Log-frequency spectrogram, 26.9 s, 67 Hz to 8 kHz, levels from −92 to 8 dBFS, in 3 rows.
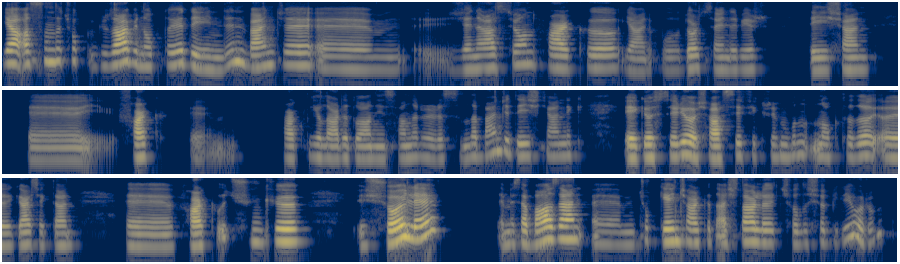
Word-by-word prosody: Ya, 245 Hz, -1 st, +6 dB
aslında 270 Hz, +3 st, -3 dB
çok 280 Hz, -1 st, -16 dB, 0.2 s
güzel 240 Hz, +5 st, +5 dB
bir 245 Hz, -4 st, -9 dB
noktaya 225 Hz, +4 st, -6 dB
değindin. 205 Hz, +7 st, -5 dB
Bence, 220 Hz, +4 st, -1 dB, 0.3 s
eee, 180 Hz, -1 st, -9 dB, 0.8 s
jenerasyon 195 Hz, +6 st, -7 dB
farkı, 190 Hz, 0 st, -2 dB
yani, 160 Hz, -2 st, -11 dB
bu 170 Hz, 0 st, -21 dB
4 190 Hz, 0 st, -5 dB
senede 175 Hz, -1 st, -12 dB
bir 180 Hz, 0 st, -14 dB, 0.4 s
değişen, 175 Hz, +1 st, -7 dB, 0.5 s
eee, 150 Hz, 0 st, -11 dB
fark 180 Hz, -1 st, +1 dB, 0.3 s
eee, -, -, -20 dB, 0.7 s
farklı 170 Hz, +1 st, -9 dB
yıllarda 170 Hz, 0 st, -6 dB
doğan 165 Hz, 0 st, -6 dB
insanlar 170 Hz, +2 st, -13 dB
arasında 165 Hz, +2 st, -14 dB
bence 235 Hz, +2 st, -8 dB
değişkenlik, 190 Hz, +1 st, -10 dB, 0.4 s
eee, 170 Hz, -, +4 dB
gösteriyor. 180 Hz, +2 st, +1 dB
Şahsi 165 Hz, +2 st, -1 dB
fikrim 185 Hz, -2 st, -17 dB
bu 205 Hz, +1 st, -14 dB
noktada, 185 Hz, +2 st, -6 dB
eee, 175 Hz, -1 st, -3 dB
gerçekten, 180 Hz, -1 st, -5 dB, 0.5 s
eee, 165 Hz, -1 st, -6 dB
farklı. 175 Hz, -5 st, +2 dB
Çünkü 220 Hz, +4 st, +3 dB, 0.6 s
şöyle, 245 Hz, +9 st, +9 dB, 0.8 s
eee, -, -, -15 dB
mesela 195 Hz, 0 st, -3 dB
bazen, 250 Hz, +3 st, +7 dB
eee, 185 Hz, -1 st, -13 dB, 0.2 s
çok 235 Hz, 0 st, -18 dB
genç 220 Hz, +1 st, +3 dB
arkadaşlarla 210 Hz, -1 st, -1 dB
çalışabiliyorum. 205 Hz, -, -10 dB
190 Hz, 105 wpm, -25 LUFS, 175-215 Hz, 0.8 s, şöyle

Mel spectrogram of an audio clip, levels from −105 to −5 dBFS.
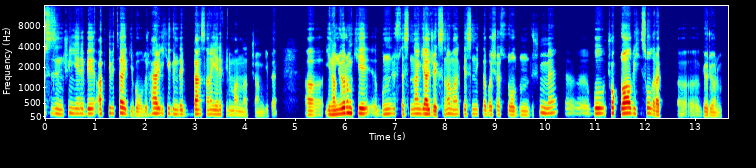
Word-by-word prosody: sizin 160 Hz, -5 st, -8 dB
için 180 Hz, +6 st, -11 dB
yeni 160 Hz, -2 st, -7 dB
bir 160 Hz, 0 st, 0 dB
aktivite 170 Hz, +2 st, +2 dB
gibi 120 Hz, -5 st, -12 dB
olur. 110 Hz, +1 st, -9 dB
Her 170 Hz, +1 st, +4 dB
2 165 Hz, 0 st, -7 dB
günde 145 Hz, -2 st, -5 dB
b -, -, -32 dB
ben 145 Hz, 0 st, +5 dB
sana 145 Hz, -1 st, -8 dB
yeni 140 Hz, -1 st, -4 dB
filmi 130 Hz, -2 st, -13 dB
anlatacağım 105 Hz, -2 st, -16 dB
gibi. 100 Hz, -, -20 dB, 0.6 s
Aaa, 125 Hz, -1 st, -5 dB
inanıyorum 150 Hz, +7 st, +5 dB
ki, 170 Hz, -1 st, +3 dB
ııı, 130 Hz, -, -17 dB
bunun 155 Hz, +2 st, -4 dB
üstesinden 155 Hz, 0 st, -6 dB
geleceksin 150 Hz, -4 st, +4 dB
ama 145 Hz, -2 st, -4 dB
kesinlikle 145 Hz, -1 st, -10 dB
başarısız 130 Hz, 0 st, -9 dB
olduğunu 120 Hz, -2 st, -7 dB
düşünme. 180 Hz, +6 st, -6 dB, 0.2 s
Iıı, 85 Hz, 0 st, -19 dB
bu 170 Hz, 0 st, +4 dB
çok 175 Hz, -1 st, 0 dB
doğal 170 Hz, +1 st, +10 dB
bir 165 Hz, -, -3 dB
his 155 Hz, -, -15 dB
olarak, 135 Hz, -9 st, 0 dB, 0.3 s
ııı, -, -, -20 dB
görüyorum. 105 Hz, -3 st, -8 dB
145 Hz, 165 wpm, -24 LUFS, 125-165 Hz, 0.6 s, doğal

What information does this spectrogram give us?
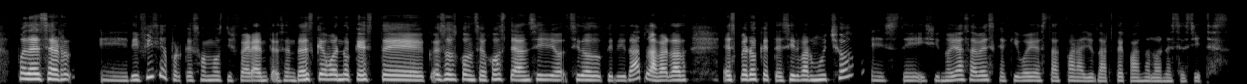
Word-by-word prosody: puede 250 Hz, -1 st, +7 dB
ser, 235 Hz, +1 st, +4 dB, 0.2 s
eh, 190 Hz, -3 st, -8 dB
difícil, 335 Hz, -, -1 dB
porque 190 Hz, -2 st, -7 dB
somos 200 Hz, 0 st, -4 dB
diferentes. 185 Hz, +1 st, 0 dB
Entonces, 205 Hz, +5 st, +2 dB
qué 240 Hz, -, +3 dB
bueno 230 Hz, 0 st, +3 dB
que 220 Hz, -, +4 dB
este 210 Hz, -4 st, +4 dB
esos 230 Hz, -1 st, +1 dB
consejos 220 Hz, 0 st, -1 dB
te 220 Hz, -, 0 dB
han 200 Hz, 0 st, +3 dB
sido 210 Hz, -2 st, -1 dB
sido 210 Hz, -3 st, 0 dB
de 195 Hz, -, +1 dB
utilidad. 190 Hz, +1 st, -2 dB
La 195 Hz, -, +5 dB
verdad, 200 Hz, +2 st, +2 dB, 0.4 s
espero 225 Hz, +3 st, +2 dB
que 220 Hz, -2 st, -3 dB
te 185 Hz, -, -4 dB
sirvan 210 Hz, +2 st, 0 dB
mucho, 225 Hz, -, -1 dB, 0.2 s
este, 180 Hz, -2 st, -11 dB
y 175 Hz, -1 st, -7 dB
si 180 Hz, +1 st, -11 dB
no, 180 Hz, +1 st, -4 dB
ya 215 Hz, +3 st, +1 dB
sabes 205 Hz, -1 st, -2 dB
que 180 Hz, -, -10 dB
aquí 180 Hz, +1 st, -8 dB
voy 180 Hz, +1 st, -3 dB
a -, -, -2 dB
estar 175 Hz, -1 st, -7 dB
para 175 Hz, -1 st, -6 dB
ayudarte 160 Hz, +2 st, -6 dB
cuando 165 Hz, 0 st, -6 dB
lo 155 Hz, -1 st, -7 dB
necesites. 155 Hz, -1 st, -12 dB
200 Hz, 205 wpm, -22 LUFS, 180-220 Hz, 0.4 s, puede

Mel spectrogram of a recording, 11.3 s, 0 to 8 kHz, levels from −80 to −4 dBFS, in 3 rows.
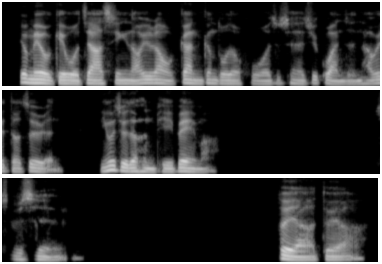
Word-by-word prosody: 又 145 Hz, -, +3 dB
没 130 Hz, -2 st, +5 dB
有 120 Hz, -3 st, +7 dB
给 110 Hz, +3 st, +1 dB
我 105 Hz, -2 st, +4 dB
加 110 Hz, +2 st, +3 dB
薪， 110 Hz, +1 st, -2 dB
然 105 Hz, -, 0 dB
后 110 Hz, -, +1 dB
又 120 Hz, -, +2 dB
让 120 Hz, -2 st, +1 dB
我 100 Hz, -, -4 dB
干 115 Hz, +1 st, 0 dB
更 120 Hz, +2 st, -4 dB
多 110 Hz, -1 st, -2 dB
的 105 Hz, -1 st, -2 dB
活， 100 Hz, -1 st, -7 dB
就 105 Hz, +2 st, -10 dB
是 120 Hz, +3 st, -6 dB
还 110 Hz, -, -5 dB
要 -, -, -4 dB
去 110 Hz, +4 st, -6 dB
管 95 Hz, -4 st, -2 dB
人， 100 Hz, 0 st, -6 dB
还 105 Hz, 0 st, -5 dB
会 120 Hz, -, -1 dB
得 105 Hz, -3 st, -5 dB
罪 115 Hz, +4 st, -2 dB
人。” 105 Hz, -1 st, -4 dB, 0.4 s
你 125 Hz, -, -1 dB
会 160 Hz, -, +5 dB
觉 130 Hz, -6 st, +3 dB
得 115 Hz, -, +4 dB
很 105 Hz, -3 st, -1 dB
疲 105 Hz, 0 st, -2 dB
惫 115 Hz, -1 st, +3 dB
吗？ 100 Hz, +5 st, -7 dB, 1.6 s
是 -, -, -11 dB
不 110 Hz, -, -7 dB
是？ 110 Hz, +1 st, 0 dB, 0.3 s
嗯。 145 Hz, 0 st, -21 dB, 2.0 s
对 110 Hz, -, +7 dB
啊， 100 Hz, 0 st, +2 dB
对 105 Hz, -1 st, 0 dB
啊。 105 Hz, +6 st, -5 dB
110 Hz, 240 characters per minute, -25 LUFS, 105-120 Hz, 2.0 s, 有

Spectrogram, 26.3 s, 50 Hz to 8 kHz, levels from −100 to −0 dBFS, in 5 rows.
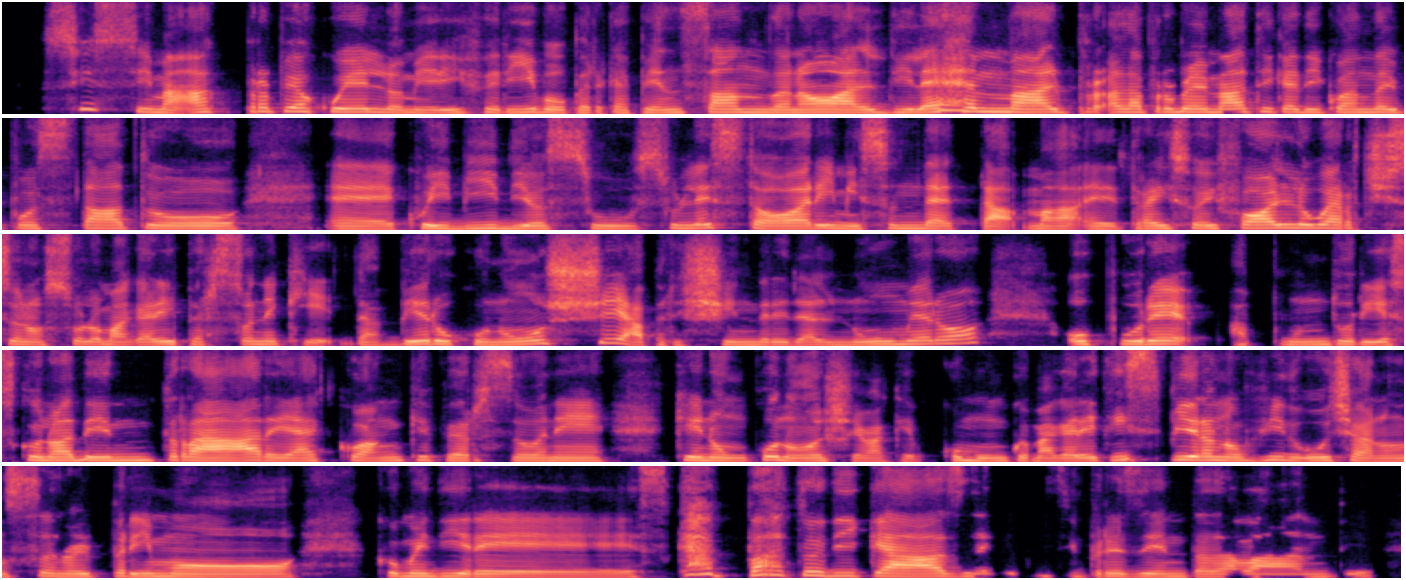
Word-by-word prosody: Sì, 450 Hz, -3 st, -4 dB
sì. 300 Hz, -, -4 dB
Ma 195 Hz, -, +2 dB
a 220 Hz, -, +3 dB
proprio 260 Hz, +1 st, -1 dB
a -, -, -1 dB
quello 225 Hz, -4 st, +1 dB
mi 195 Hz, -1 st, -4 dB
riferivo, 200 Hz, +1 st, -2 dB
perché 195 Hz, 0 st, -6 dB
pensando 205 Hz, +1 st, 0 dB
no, 200 Hz, +1 st, +5 dB
al 195 Hz, 0 st, +5 dB
dilemma 220 Hz, +2 st, +4 dB
al 215 Hz, 0 st, +3 dB
p -, -, -9 dB
alla 220 Hz, +1 st, 0 dB
problematica 225 Hz, +1 st, +1 dB
di 205 Hz, 0 st, -1 dB
quando 210 Hz, 0 st, -2 dB
hai 205 Hz, -, 0 dB
postato, 205 Hz, -2 st, -1 dB, 0.3 s
ehm, 180 Hz, -2 st, -2 dB
quei 205 Hz, 0 st, +1 dB
video 200 Hz, 0 st, -1 dB
su 195 Hz, -1 st, -4 dB
sulle 215 Hz, +4 st, -3 dB
story 195 Hz, -2 st, +2 dB
mi 195 Hz, -1 st, -3 dB
son 210 Hz, +1 st, -4 dB
detta: 185 Hz, -2 st, 0 dB
"Ma, 190 Hz, 0 st, -1 dB
ehm, 185 Hz, -1 st, -4 dB
tra 200 Hz, -, -7 dB
i 200 Hz, -, 0 dB
suoi 210 Hz, 0 st, -1 dB
followers 225 Hz, 0 st, +4 dB
ci -, -, -5 dB
sono 195 Hz, -4 st, -3 dB
solo 195 Hz, 0 st, -3 dB
magari 190 Hz, +1 st, 0 dB
persone 210 Hz, +1 st, -4 dB
che -, -, -9 dB
davvero 205 Hz, +4 st, +1 dB
conosce, 225 Hz, -, -1 dB
a -, -, +4 dB
prescindere 185 Hz, -1 st, -4 dB
dal 175 Hz, -1 st, -5 dB
numero, 220 Hz, -, -1 dB, 0.3 s
oppure, 215 Hz, +1 st, +2 dB
appunto, 195 Hz, +1 st, -6 dB
riescono 205 Hz, +3 st, 0 dB
ad 210 Hz, +1 st, +3 dB
entrare, 210 Hz, -1 st, +5 dB
ecco, 200 Hz, 0 st, -3 dB
anche 210 Hz, +4 st, -3 dB
persone 195 Hz, -1 st, -4 dB, 0.2 s
che 220 Hz, -, +1 dB
non 195 Hz, -3 st, -1 dB
conosce, 195 Hz, -5 st, 0 dB
ma 175 Hz, -, -4 dB
che 170 Hz, 0 st, -14 dB
comunque 195 Hz, -1 st, -3 dB
magari 190 Hz, +2 st, -1 dB
ti 225 Hz, -, -7 dB
ispirano 230 Hz, -4 st, +4 dB
fiducia, 205 Hz, -2 st, -1 dB
non 180 Hz, 0 st, -6 dB
sono 195 Hz, -1 st, -4 dB
il 195 Hz, -, -2 dB
primo, 190 Hz, -3 st, +2 dB, 0.3 s
come 210 Hz, -1 st, -1 dB
dire, 180 Hz, -4 st, -2 dB
scappato 275 Hz, -, -1 dB
di 230 Hz, -2 st, -4 dB
casa 205 Hz, -2 st, +5 dB
che 205 Hz, -, -12 dB
ti 220 Hz, -, -19 dB
si 195 Hz, -, -16 dB
presenta 195 Hz, -1 st, -4 dB
davanti. 185 Hz, 0 st, -3 dB
205 Hz, 185 wpm, -20 LUFS, 190-220 Hz, 0.3 s, no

